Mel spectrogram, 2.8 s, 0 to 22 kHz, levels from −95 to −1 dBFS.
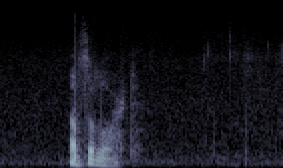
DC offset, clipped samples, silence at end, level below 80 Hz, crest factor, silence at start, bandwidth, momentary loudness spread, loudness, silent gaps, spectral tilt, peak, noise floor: under 0.1%; under 0.1%; 1.45 s; -68 dBFS; 24 dB; 0.7 s; 15.5 kHz; 19 LU; -40 LUFS; none; -7 dB/octave; -20 dBFS; -70 dBFS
